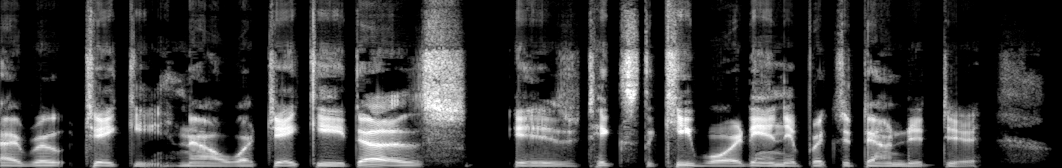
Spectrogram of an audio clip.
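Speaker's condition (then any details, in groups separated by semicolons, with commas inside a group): Cerebral palsy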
